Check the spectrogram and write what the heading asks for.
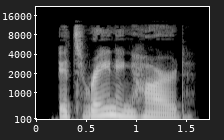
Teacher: Notice the firmness on the word hard.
